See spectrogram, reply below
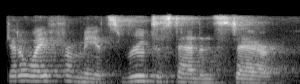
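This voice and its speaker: A woman reading the part of a defiant, sharp-tongued young woman held captive, snapping back and pitching up when pressed. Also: unhurried, a little hiss or hum, lightly acted. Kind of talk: amateur table read. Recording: roomy, muffled lo-fi recording.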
